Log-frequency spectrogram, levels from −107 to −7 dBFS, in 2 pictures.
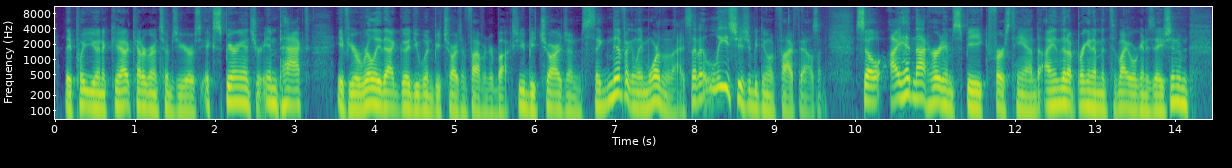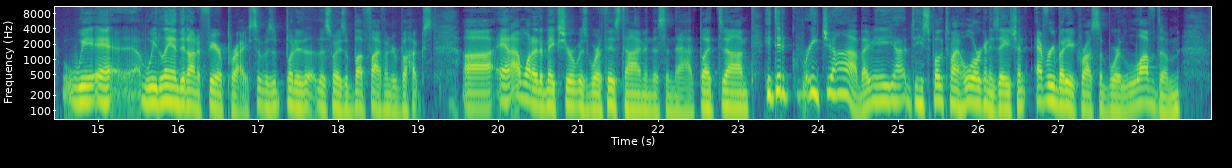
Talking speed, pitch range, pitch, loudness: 235 wpm, 105-140 Hz, 120 Hz, -21 LUFS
